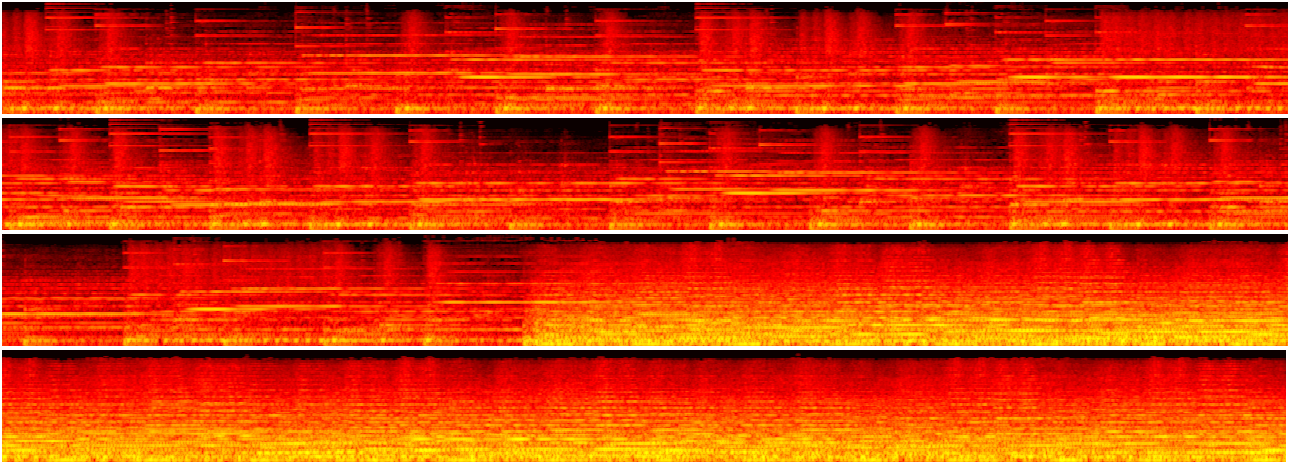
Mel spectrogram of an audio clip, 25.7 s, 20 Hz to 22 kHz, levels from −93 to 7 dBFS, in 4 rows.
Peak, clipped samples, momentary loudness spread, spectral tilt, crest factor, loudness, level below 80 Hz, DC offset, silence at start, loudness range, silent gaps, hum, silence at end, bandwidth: -8 dBFS; under 0.1%; 11 LU; -5 dB/octave; 16 dB; -24 LUFS; -40 dBFS; under 0.1%; 0 s; 9 LU; none; none; 0 s; over 20 kHz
